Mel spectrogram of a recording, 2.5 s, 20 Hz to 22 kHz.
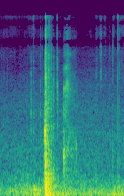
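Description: Rear liftgate of a 2003 Pontiac Vibe shut with a single sharp thud about a second in.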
